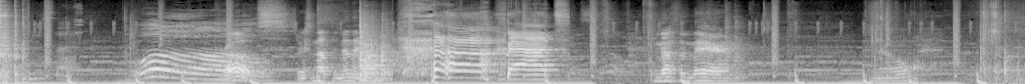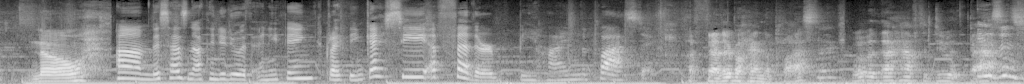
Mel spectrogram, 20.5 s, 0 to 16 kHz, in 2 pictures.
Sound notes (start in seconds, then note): 3.9 laughs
